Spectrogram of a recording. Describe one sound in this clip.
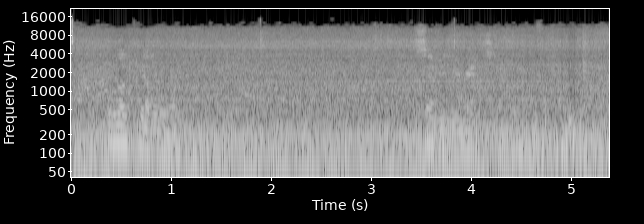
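A man speaks through a loudspeaker.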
